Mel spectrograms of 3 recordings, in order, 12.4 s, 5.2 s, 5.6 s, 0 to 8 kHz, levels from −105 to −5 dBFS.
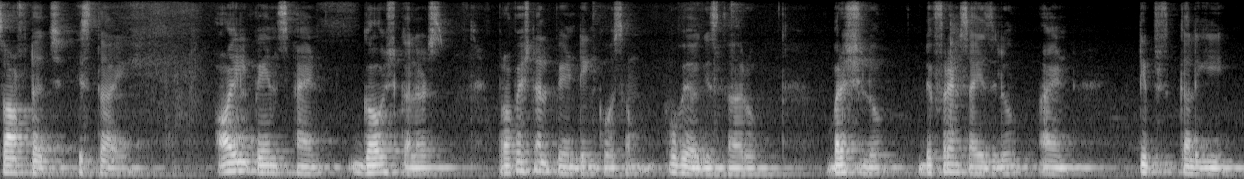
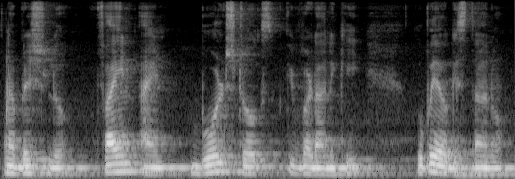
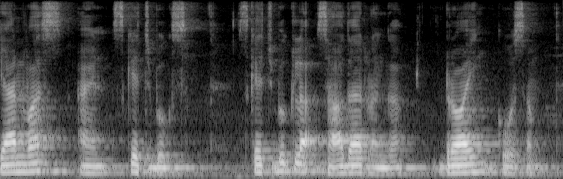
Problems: constant background noise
